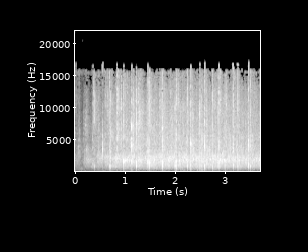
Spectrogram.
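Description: An audience at the 74th Tony Awards claps steadily throughout, a dense wash of many hands with crisp individual claps popping out, sustained at an even, fairly strong level with no voices heard.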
